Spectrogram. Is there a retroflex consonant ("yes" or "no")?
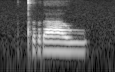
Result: no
